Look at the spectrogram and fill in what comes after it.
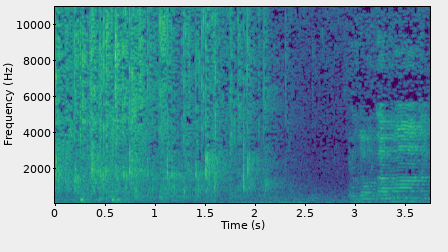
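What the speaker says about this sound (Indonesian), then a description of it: "Saya minta tolong tepuk tangan dulu." An audience at a forum inauguration ceremony in North Sulawesi claps in a burst of applause that fades after a couple of seconds, and a voice then speaks.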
